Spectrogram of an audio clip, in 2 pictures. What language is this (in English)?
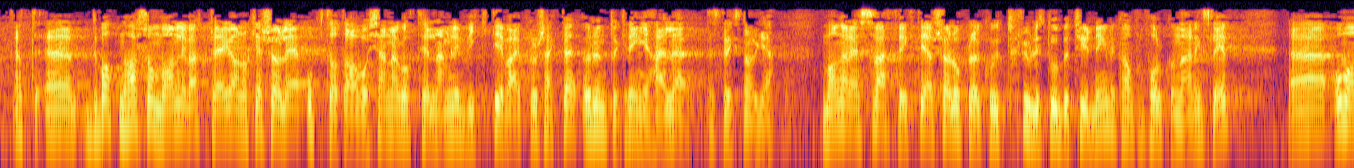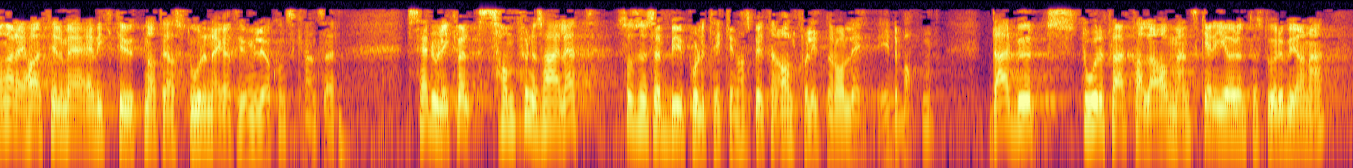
Norwegian Nynorsk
